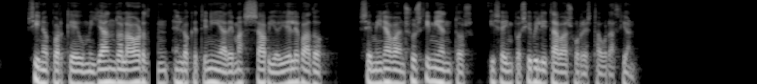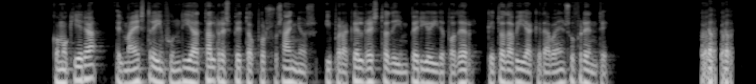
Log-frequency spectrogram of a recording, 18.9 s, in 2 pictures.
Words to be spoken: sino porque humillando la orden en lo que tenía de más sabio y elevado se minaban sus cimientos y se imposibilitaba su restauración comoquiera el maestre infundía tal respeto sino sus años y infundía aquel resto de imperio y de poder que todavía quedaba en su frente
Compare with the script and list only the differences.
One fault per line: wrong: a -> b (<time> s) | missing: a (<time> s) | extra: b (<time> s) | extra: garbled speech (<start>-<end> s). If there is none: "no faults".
wrong: sino -> por (12.7 s)
wrong: infundía -> por (13.6 s)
